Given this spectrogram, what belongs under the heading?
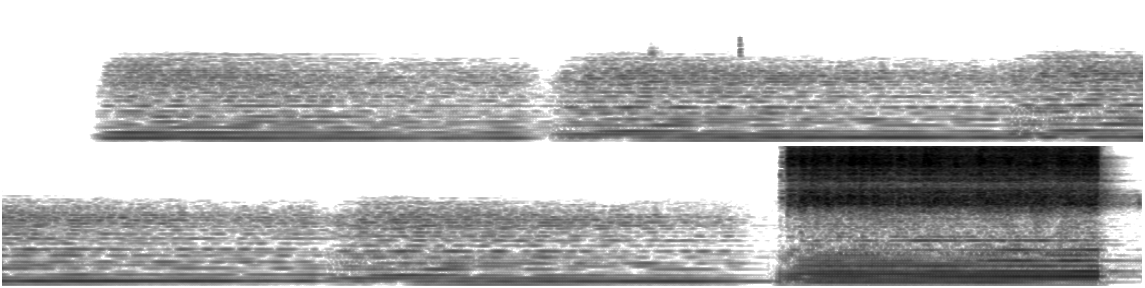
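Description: A sustained synth string ensemble plays low, droning chords an octave down that shift every couple of seconds, ending with a brighter, fuller swell; no voices.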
